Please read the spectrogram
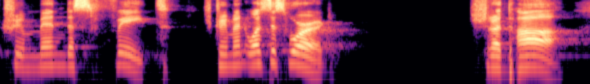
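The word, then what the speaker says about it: श्रद्धा: Shraddha. The dha is heavy. Thank you, Panit Siram, for saying it correctly. Shraddha.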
